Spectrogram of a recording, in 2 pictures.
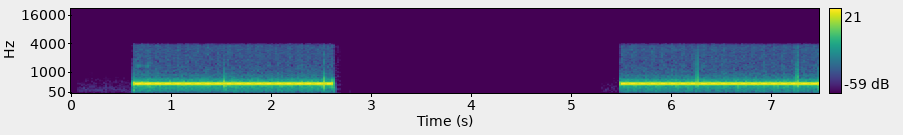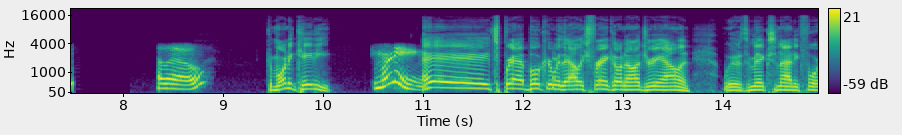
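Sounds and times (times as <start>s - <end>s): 
phone ringback tones from a call being placed: 0.6s - 2.6s, 5.5s - 7.5s
speech: 8.3s - 8.8s, 9.5s - 14.9s.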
